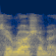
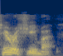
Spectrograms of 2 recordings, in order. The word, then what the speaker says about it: Hiroshima: And he's the one who designed the triggers for our bomb that we dropped on Hiroshima, which is not pronounced Hiroshima, it's Hiroshima.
